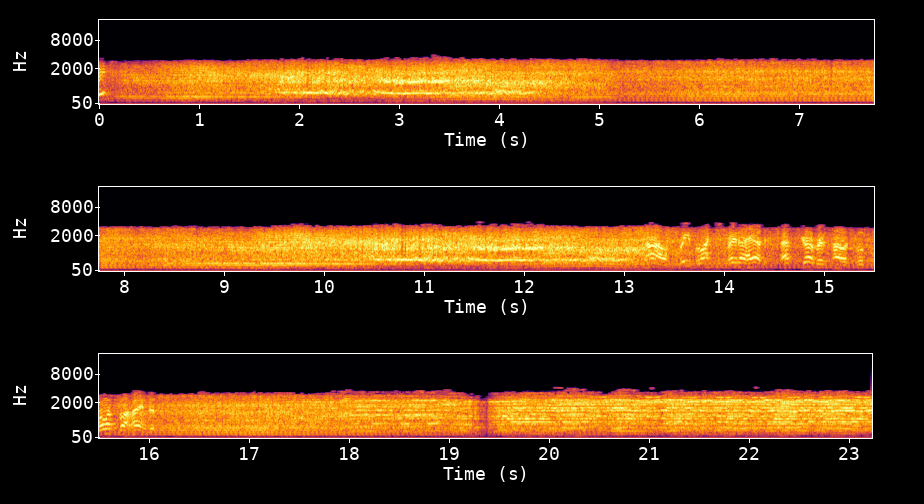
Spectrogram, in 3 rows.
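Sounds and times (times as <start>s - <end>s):
car engine roaring at speed through city streets: 0.0s - 23.2s
speech: 15.0s - 16.5s.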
